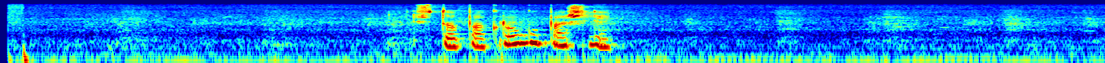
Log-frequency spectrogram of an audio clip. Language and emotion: Russian, neutral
